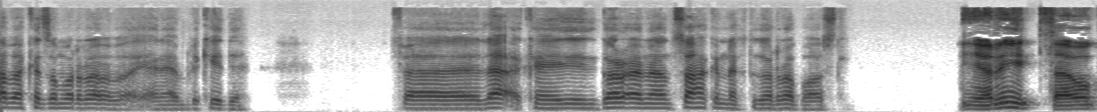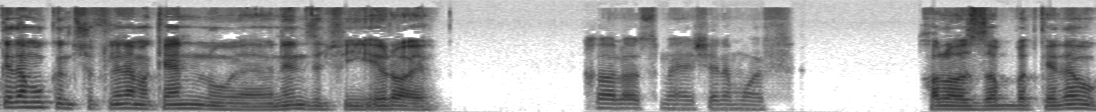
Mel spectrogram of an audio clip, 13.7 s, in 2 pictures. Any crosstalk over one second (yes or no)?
no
